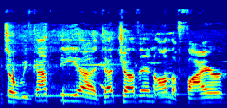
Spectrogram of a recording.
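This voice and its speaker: A man's voice: on the high side, a little slow, low-quality recording. A man in his thirties, filming a casual camp vlog outdoors at a mountain campsite and explaining things in an easygoing way as he goes. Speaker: overlanding vlogger.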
